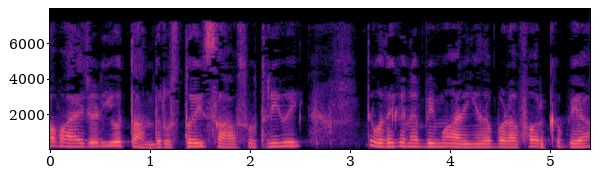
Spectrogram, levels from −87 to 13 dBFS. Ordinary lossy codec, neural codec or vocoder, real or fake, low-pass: MP3, 32 kbps; none; real; 7.2 kHz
